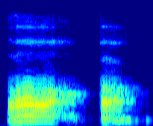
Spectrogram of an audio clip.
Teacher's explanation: Dia masih ada jarak antara lidah dengan langit-langit.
